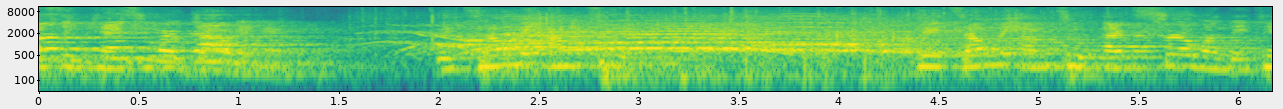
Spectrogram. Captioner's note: cheers and applause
